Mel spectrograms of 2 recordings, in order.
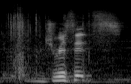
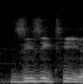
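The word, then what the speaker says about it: Drizzt: hour well I think it's just a double z followed by another another consonant it's like doesn't really feel good it's like zzt okay I'm not sure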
